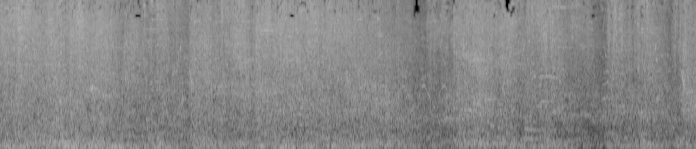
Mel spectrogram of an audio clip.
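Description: Game spell effects blast and crackle during a fight.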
